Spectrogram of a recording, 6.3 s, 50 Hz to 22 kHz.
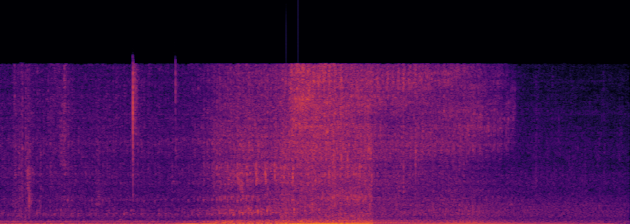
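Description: Dodge Challenger R/T's V8 engine running, then revving up as the car pulls away about two seconds in, loudest for a moment before easing off suddenly and running steadily as it drives off.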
